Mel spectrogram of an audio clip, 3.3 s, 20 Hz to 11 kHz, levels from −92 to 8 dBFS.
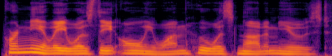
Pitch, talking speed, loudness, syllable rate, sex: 120 Hz, 165 wpm, -19 LUFS, 4.6 syllables/s, male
